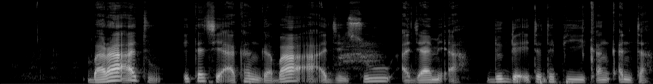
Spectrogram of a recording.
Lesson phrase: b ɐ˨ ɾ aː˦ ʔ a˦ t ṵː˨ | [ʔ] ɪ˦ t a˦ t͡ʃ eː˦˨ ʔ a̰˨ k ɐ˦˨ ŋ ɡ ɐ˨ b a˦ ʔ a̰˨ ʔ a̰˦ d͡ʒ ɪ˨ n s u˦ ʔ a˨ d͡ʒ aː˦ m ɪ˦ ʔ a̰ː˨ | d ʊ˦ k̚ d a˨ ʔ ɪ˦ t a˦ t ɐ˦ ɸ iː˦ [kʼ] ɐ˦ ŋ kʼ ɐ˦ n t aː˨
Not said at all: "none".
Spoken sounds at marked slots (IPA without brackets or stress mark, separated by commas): ʔ, kʼ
